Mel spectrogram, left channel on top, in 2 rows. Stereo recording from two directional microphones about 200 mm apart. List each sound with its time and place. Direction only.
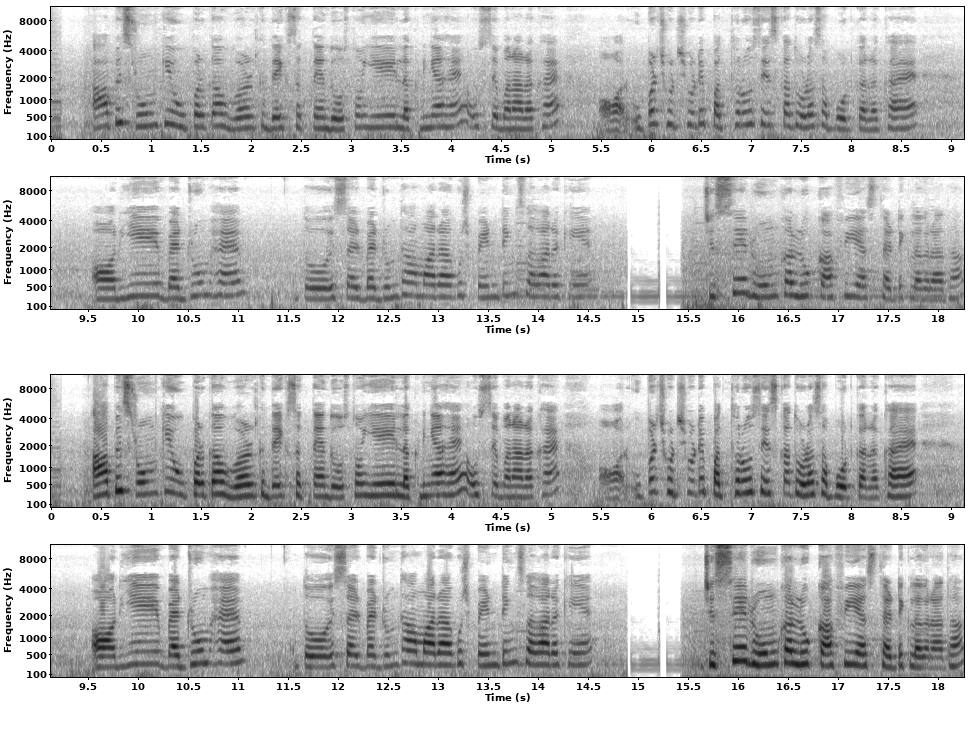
0.4 s a woman's voice: 35° right (ahead or behind)
15.6 s a woman's voice: 40° right (ahead or behind)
